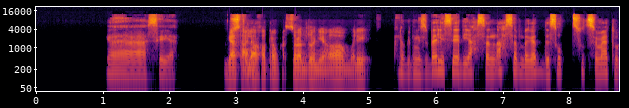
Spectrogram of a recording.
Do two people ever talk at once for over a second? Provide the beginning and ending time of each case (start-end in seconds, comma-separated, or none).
none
